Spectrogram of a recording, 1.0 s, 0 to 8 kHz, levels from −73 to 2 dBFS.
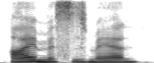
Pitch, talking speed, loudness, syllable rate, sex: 210 Hz, 175 wpm, -16 LUFS, 3.7 syllables/s, female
